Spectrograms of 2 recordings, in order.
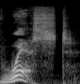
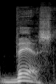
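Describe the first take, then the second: First: The word begins with a w sound. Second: The word begins with a v sound.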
